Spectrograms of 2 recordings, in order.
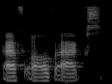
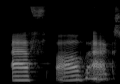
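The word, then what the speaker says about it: f(x): parentheses accident literally pronounced f of X so put a little note there for yourself that says that it's read as f of X just because that's going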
